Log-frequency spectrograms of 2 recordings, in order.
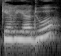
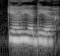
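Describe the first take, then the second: First: The last syllable has a u vowel sound. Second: The last syllable has an e vowel sound. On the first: The speaker calls it wrong. "what I pronounced as" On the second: The speaker calls it right. "the U ... is actually an E"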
